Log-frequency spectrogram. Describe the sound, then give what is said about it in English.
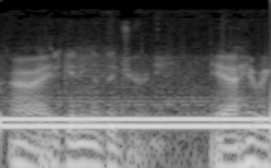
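Telephone dial tone sounds as a steady, unbroken mid-pitched tone that runs throughout, with people talking over it. “First of all, let's get a dial tone.”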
